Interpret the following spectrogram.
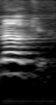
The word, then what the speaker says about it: Melchior: First we have Melchior.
